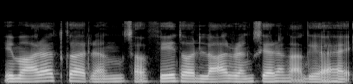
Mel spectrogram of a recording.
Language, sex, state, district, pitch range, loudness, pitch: Hindi, male, Jharkhand, Garhwa, 130-140 Hz, -16 LUFS, 135 Hz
